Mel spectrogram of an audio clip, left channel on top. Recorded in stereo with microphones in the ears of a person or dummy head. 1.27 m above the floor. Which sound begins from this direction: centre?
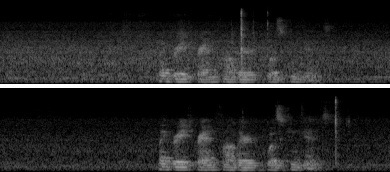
A man speaking, at 1.6 s.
